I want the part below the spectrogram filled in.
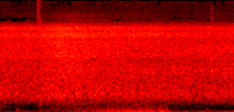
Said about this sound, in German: Und das machen wir jetzt mal. Das bringt uns bloß nicht so viel, weil, ihr hört schon, Rauschen im Walde, das ist FM.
